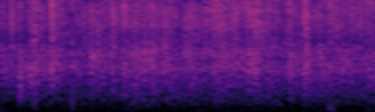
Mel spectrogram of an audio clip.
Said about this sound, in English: I thought you were going to give me a round of applause. Like, well, you wanted the... I'll give you a round of applause.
